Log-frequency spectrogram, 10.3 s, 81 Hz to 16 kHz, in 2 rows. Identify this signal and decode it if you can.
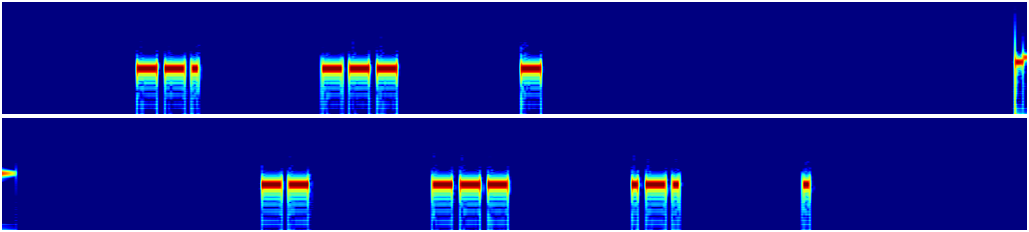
Morse code, heard as a keyed tone, about 36 wpm, spaced as for 12 wpm, 690 Hz. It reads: GOT MORE
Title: 6x Character Spacing - Top 500 Words - 35wpm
